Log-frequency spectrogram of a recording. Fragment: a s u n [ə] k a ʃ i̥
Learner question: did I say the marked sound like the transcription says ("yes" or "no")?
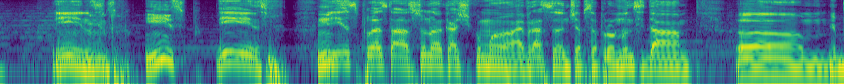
yes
